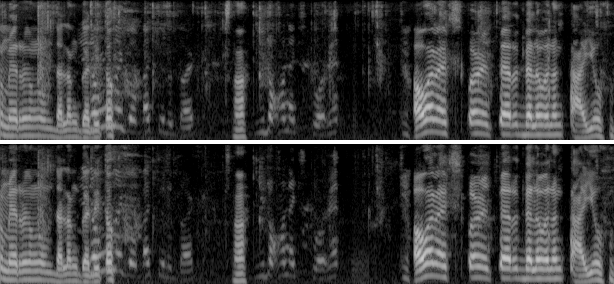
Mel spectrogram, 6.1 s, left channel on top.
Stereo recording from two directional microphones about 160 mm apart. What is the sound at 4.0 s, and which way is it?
Speech, 30° right (ahead or behind).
